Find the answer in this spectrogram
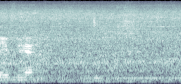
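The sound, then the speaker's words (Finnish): A washing machine spinning laundry on its spin cycle gives off a steady, continuous mechanical whir and rushing hum, unchanging for the whole moment. “Itse mun pyykit meni linkoon, linkoon right.”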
